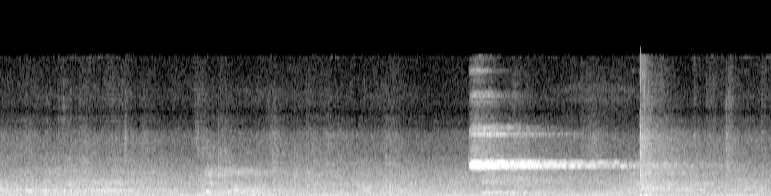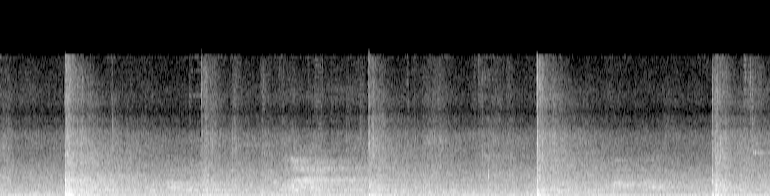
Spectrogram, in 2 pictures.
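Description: Young women call out to each other across a hall.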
